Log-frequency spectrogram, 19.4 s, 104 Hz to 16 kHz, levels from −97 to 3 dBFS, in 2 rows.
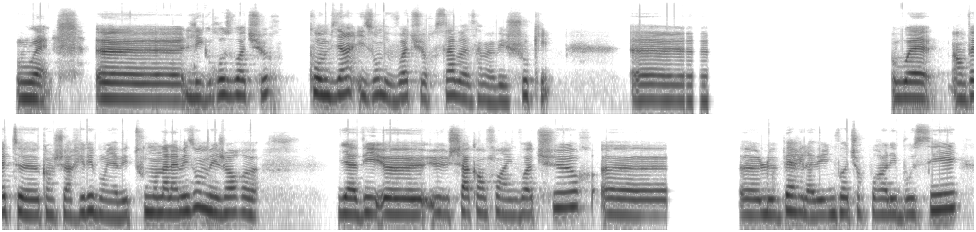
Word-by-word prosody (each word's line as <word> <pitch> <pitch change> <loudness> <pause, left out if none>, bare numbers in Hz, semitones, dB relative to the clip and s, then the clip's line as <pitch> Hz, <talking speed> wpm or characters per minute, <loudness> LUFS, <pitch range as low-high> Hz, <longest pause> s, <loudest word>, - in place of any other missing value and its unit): Ouais, 215 -2 +3 0.5
heu, 205 -1 +3
les 220 -1 0
grosses 235 +4 +2
voitures, 245 +2 0 0.3
combien 250 0 +4
ils 240 -1 -4
ont 250 - +1
de 235 - 0
voitures, 215 0 -5
ça, 240 +3 -2
bah, 215 -3 -3
ça 200 - -11
m'avait 190 -1 -6
choquée, 235 +5 -5 0.8
heu 195 -1 -2 2.1
Ouais, 220 -3 +2 0.2
en 210 0 -3
fait, 235 +1 +1
heu, 205 -3 +4
quand 220 - -4
je 205 - -8
suis 215 - -3
arrivée, 225 +4 +1
bon, 215 -3 -3
il 195 - -6
y - - -4
avait 195 +2 -3
tout 200 +5 -4
le 235 - +5
monde 230 0 +2
à 225 - +2
la 220 0 +2
maison, 245 +5 +3
mais 245 -4 +5
genre, 230 +1 -1
heu, 215 -2 -1 0.8
il 220 - -5
y - - +6
avait, 220 +1 +2
heu, 215 0 +3
heu, - - -7
chaque 225 +2 -1
enfant 230 +1 -4
a 210 - -6
une 205 0 -8
voiture. 280 +8 -1
Heu, 205 -1 -1 0.8
heu, 210 0 -1
le 210 -1 0
père 240 +4 +4
il 220 - -2
avait 200 +1 0
une 215 +1 -2
voiture 225 0 -3
pour 220 0 -7
aller 215 0 -1
bosser, 255 +7 +1
220 Hz, 180 wpm, -27 LUFS, 205-235 Hz, 2.1 s, y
